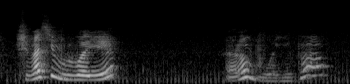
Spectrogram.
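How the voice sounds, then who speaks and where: A woman speaks at a moderate pace with high pitch and lively intonation. There is noticeable background noise. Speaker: beauty vlogger. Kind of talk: casual vlog tutorial. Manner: animated.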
